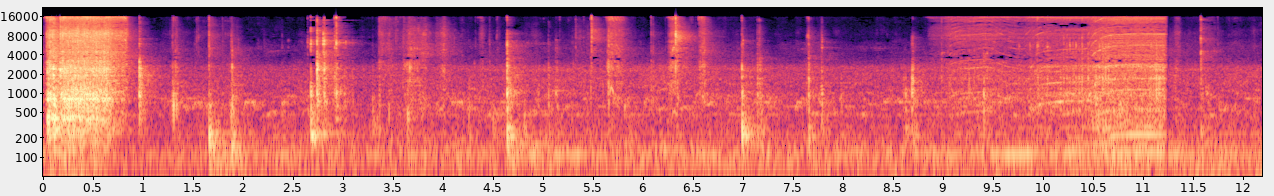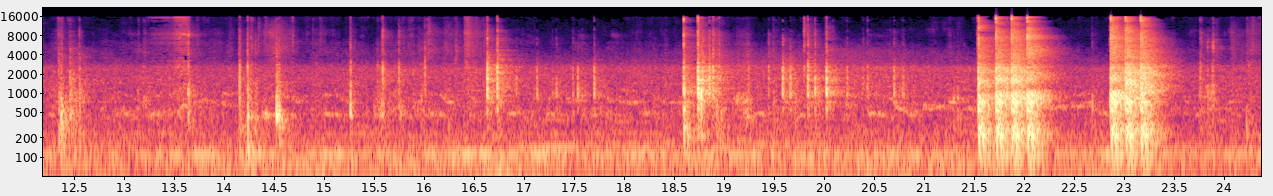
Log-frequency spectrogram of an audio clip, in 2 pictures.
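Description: Cordless drill boring pilot holes through the car's sheet-metal firewall in short runs: a brief burst at the start, a run of about three seconds in the middle that grows steadily louder, and two loud bursts near the end. Clicks and taps of the tool being handled and repositioned come in between.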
